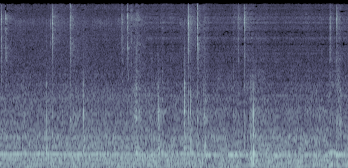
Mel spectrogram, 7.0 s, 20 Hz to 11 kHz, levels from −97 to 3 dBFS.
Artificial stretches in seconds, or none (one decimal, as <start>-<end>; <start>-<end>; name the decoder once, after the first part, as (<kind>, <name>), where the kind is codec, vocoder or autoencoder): 2.9-3.6 (codec, SNAC); 4.1-7.0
